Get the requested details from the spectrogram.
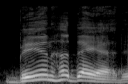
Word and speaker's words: Ben-Hadad: Ben-Hadad is the way we pronounce it.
